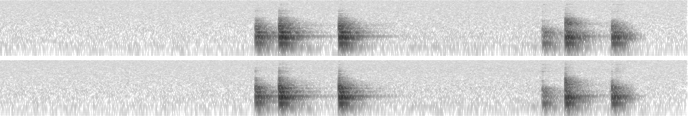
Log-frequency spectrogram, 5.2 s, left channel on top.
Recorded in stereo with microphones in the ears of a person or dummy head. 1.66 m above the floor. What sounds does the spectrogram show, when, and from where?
1.9 s knocking: 25° right (ahead or behind), 1.0 m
